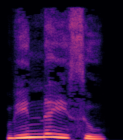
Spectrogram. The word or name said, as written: ಬಿನ್ನಯಿಸು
